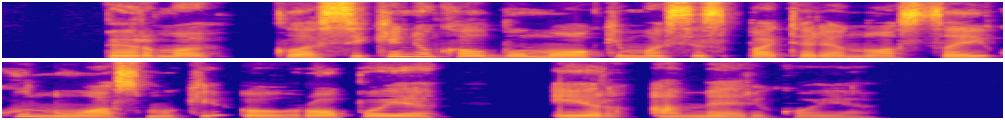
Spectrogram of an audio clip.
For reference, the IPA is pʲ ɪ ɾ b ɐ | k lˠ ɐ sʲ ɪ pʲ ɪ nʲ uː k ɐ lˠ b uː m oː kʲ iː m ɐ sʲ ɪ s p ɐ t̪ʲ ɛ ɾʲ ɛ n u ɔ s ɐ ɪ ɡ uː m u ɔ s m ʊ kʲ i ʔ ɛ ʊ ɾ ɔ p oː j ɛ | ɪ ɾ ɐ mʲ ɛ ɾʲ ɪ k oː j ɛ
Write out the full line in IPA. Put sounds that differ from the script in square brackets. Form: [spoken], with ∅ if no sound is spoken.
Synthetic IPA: pʲ ɪ ɾ [m] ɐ | k lˠ ɐ sʲ ɪ [kʲ] ɪ nʲ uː k ɐ lˠ b uː m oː kʲ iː m ɐ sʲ ɪ s p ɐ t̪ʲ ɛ ɾʲ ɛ n u ɔ s ɐ ɪ [k] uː [n] u ɔ s m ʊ kʲ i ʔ ɛ ʊ ɾ ɔ p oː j ɛ | ɪ ɾ ɐ mʲ ɛ ɾʲ ɪ k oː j ɛ

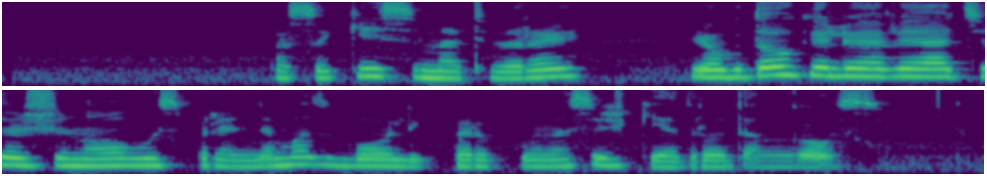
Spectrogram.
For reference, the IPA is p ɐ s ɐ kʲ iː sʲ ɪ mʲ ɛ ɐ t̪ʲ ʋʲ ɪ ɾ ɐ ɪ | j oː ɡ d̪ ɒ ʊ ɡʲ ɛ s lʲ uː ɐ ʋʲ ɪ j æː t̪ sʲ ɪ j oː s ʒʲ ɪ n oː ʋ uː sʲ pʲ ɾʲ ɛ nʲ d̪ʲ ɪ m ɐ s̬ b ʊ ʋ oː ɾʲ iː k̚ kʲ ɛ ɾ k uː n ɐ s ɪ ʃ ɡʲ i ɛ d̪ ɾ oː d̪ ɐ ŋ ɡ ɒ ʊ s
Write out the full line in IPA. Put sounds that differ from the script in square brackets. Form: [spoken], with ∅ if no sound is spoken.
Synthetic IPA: p ɐ s ɐ kʲ iː sʲ ɪ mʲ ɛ ɐ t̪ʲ ʋʲ ɪ ɾ ɐ ɪ | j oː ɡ d̪ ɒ ʊ ɡʲ ɛ [∅] lʲ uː ɐ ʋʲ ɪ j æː t̪ sʲ ɪ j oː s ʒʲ ɪ n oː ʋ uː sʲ pʲ ɾʲ ɛ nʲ d̪ʲ ɪ m ɐ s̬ b ʊ ʋ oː [lʲ] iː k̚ [pʲ] ɛ ɾ k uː n ɐ s ɪ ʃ ɡʲ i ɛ d̪ ɾ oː d̪ ɐ ŋ ɡ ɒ ʊ s

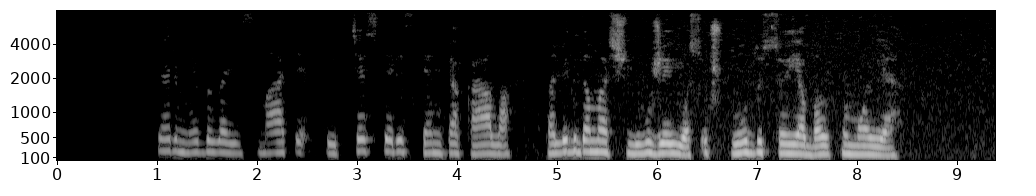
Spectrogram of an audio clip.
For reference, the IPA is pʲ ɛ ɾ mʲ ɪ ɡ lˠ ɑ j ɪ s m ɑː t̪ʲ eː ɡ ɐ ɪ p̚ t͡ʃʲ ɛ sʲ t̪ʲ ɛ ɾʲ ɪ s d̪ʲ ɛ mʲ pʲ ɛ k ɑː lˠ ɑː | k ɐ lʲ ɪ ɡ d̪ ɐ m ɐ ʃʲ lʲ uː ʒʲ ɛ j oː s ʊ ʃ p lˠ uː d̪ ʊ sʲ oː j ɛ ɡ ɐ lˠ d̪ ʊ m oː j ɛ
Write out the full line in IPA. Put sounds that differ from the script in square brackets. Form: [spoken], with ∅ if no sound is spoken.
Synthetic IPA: pʲ ɛ ɾ mʲ ɪ ɡ lˠ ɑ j ɪ s m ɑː t̪ʲ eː [k] ɐ ɪ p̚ t͡ʃʲ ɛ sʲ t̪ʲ ɛ ɾʲ ɪ s [t̪ʲ] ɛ mʲ pʲ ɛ k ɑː lˠ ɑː | [p] ɐ lʲ ɪ ɡ d̪ ɐ m ɐ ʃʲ lʲ uː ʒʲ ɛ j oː s ʊ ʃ p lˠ uː d̪ ʊ sʲ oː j ɛ [b] ɐ lˠ [t̪] ʊ m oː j ɛ

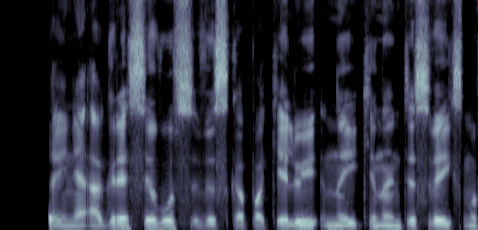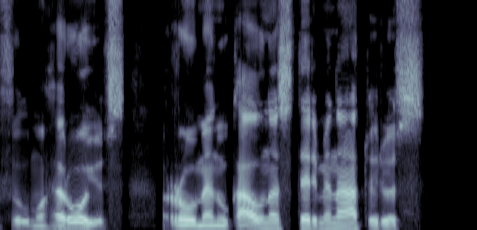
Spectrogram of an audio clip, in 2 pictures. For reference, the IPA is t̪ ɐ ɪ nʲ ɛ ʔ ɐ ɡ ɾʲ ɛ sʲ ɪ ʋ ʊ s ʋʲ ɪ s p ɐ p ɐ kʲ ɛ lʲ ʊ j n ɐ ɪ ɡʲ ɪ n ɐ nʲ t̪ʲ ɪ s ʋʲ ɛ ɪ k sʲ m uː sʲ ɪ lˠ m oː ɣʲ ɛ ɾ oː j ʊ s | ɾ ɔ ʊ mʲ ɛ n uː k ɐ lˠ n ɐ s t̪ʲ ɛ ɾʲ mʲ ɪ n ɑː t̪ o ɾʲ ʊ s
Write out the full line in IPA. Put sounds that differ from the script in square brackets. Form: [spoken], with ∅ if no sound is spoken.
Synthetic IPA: t̪ ɐ ɪ nʲ ɛ ʔ ɐ ɡ ɾʲ ɛ sʲ ɪ ʋ ʊ s ʋʲ ɪ s [k] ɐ p ɐ kʲ ɛ lʲ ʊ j n ɐ ɪ [kʲ] ɪ n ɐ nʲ t̪ʲ ɪ s ʋʲ ɛ ɪ k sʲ m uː [fʲ] ɪ lˠ m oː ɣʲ ɛ ɾ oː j ʊ s | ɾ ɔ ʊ mʲ ɛ n uː k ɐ lˠ n ɐ s t̪ʲ ɛ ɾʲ mʲ ɪ n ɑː t̪ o ɾʲ ʊ s

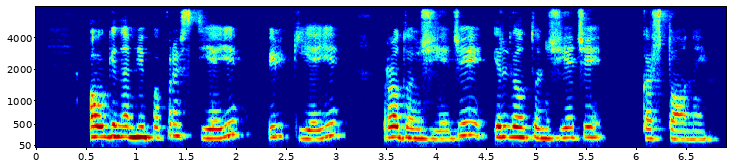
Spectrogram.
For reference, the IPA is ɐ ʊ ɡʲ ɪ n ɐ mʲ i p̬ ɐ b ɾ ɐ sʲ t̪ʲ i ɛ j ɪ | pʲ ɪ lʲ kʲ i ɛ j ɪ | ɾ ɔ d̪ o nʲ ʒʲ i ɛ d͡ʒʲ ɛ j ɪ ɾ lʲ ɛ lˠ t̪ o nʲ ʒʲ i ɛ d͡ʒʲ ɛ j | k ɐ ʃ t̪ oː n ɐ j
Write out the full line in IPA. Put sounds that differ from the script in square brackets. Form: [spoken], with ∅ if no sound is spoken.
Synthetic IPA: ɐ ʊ ɡʲ ɪ n ɐ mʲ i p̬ ɐ [p] ɾ ɐ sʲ t̪ʲ i ɛ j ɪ | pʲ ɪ lʲ kʲ i ɛ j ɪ | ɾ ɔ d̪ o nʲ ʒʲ i ɛ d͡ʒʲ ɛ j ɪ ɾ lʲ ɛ lˠ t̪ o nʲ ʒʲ i ɛ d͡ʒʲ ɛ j | k ɐ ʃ t̪ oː n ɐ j

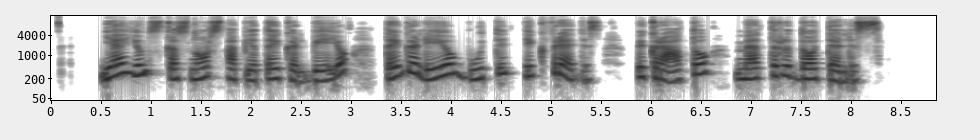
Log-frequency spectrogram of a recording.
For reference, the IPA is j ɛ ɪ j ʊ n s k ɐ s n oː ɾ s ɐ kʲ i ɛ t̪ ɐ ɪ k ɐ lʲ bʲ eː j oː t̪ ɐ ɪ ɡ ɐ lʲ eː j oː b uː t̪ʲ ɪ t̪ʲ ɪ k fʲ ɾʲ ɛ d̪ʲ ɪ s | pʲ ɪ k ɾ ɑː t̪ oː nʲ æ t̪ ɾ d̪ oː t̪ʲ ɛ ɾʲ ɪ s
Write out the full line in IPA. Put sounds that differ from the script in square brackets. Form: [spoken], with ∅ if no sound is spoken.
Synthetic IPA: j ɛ ɪ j ʊ [m] s k ɐ s n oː ɾ s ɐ [pʲ] i ɛ t̪ ɐ ɪ k ɐ lʲ bʲ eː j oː t̪ ɐ ɪ ɡ ɐ lʲ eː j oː b uː t̪ʲ ɪ t̪ʲ ɪ k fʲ ɾʲ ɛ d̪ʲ ɪ s | pʲ ɪ k ɾ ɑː t̪ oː [mʲ] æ t̪ ɾ d̪ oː t̪ʲ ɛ [lʲ] ɪ s

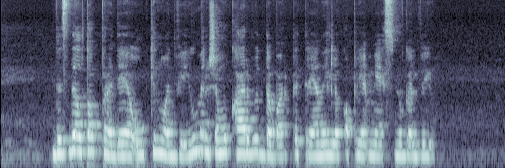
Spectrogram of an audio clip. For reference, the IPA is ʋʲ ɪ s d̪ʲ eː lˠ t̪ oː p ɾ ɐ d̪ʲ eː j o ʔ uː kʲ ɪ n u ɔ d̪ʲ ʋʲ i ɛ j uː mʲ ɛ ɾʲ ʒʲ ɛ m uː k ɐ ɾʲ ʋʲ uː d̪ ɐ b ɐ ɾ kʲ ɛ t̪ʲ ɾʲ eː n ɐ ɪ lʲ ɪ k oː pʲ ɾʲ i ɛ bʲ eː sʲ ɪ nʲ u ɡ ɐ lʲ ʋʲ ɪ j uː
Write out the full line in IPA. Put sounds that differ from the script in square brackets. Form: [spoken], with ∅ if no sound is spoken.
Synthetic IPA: ʋʲ ɪ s d̪ʲ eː lˠ t̪ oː p ɾ ɐ d̪ʲ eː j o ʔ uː kʲ ɪ n u ɔ d̪ʲ ʋʲ i ɛ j uː mʲ ɛ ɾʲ ʒʲ ɛ m uː k ɐ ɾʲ ʋʲ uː d̪ ɐ b ɐ ɾ [pʲ] ɛ t̪ʲ ɾʲ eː n ɐ ɪ lʲ ɪ k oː pʲ ɾʲ i ɛ [mʲ] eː sʲ ɪ nʲ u ɡ ɐ lʲ ʋʲ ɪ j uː

